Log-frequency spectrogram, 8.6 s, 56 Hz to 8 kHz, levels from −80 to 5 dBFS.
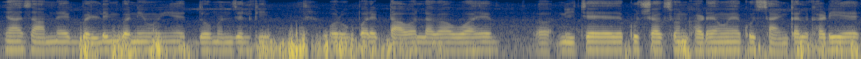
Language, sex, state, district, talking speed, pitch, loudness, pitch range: Hindi, male, Bihar, East Champaran, 190 wpm, 120 Hz, -20 LUFS, 115-120 Hz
